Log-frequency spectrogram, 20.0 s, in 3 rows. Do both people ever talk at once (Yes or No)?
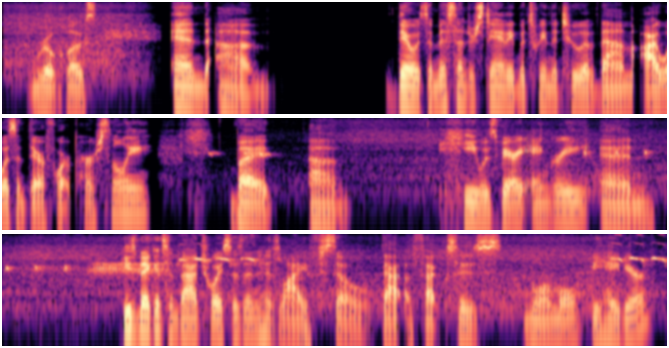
No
